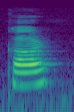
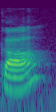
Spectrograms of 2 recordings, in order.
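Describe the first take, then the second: First: It is American, with the R pronounced. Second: It is British, with the R dropped.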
